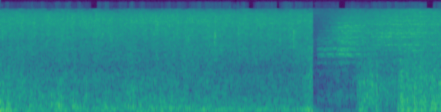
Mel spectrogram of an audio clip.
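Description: Heavy rain with strong wind roars steadily in Gujarat, with deep rumbling underneath, briefly cutting out before resuming just as loud.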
